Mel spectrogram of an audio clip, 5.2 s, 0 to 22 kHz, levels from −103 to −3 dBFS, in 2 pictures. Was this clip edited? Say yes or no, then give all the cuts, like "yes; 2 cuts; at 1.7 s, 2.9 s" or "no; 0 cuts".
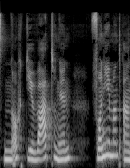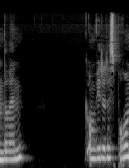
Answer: yes; 1 cut; at 4.3 s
